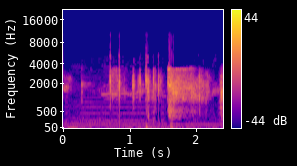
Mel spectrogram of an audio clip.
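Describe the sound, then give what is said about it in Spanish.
Someone coughing and clearing their throat: a series of short, sharp bursts, then a longer, harsher rasping cough and a final quick one. “Como estamos terminando, permítanme que tosa.”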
